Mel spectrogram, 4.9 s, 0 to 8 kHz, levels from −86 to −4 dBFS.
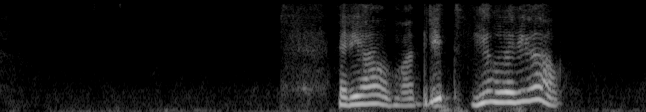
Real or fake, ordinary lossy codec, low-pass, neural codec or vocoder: fake; Opus, 16 kbps; 7.2 kHz; codec, 16 kHz, 2 kbps, FreqCodec, smaller model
